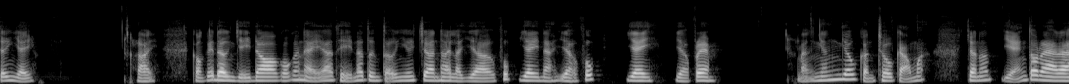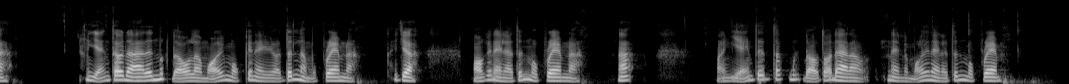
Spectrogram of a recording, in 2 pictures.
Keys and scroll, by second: 8.2 super+=, 11.4 super+-, 17.6 super+=, 19.6 super+-.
